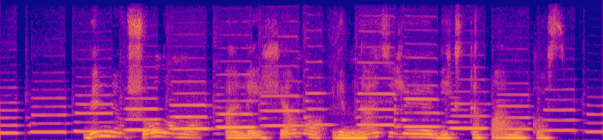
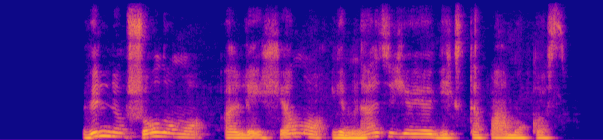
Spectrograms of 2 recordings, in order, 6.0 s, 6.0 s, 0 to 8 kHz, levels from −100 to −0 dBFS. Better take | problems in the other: second | background sound (Wind instrument, woodwind instrument); 4 dB below the speech

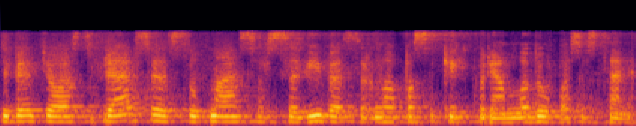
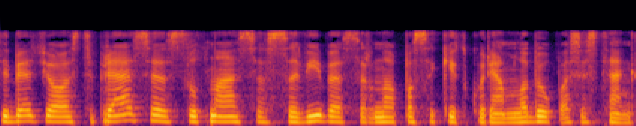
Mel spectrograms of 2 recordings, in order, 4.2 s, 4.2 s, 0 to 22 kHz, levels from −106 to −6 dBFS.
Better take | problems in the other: second | noise reduction (neural separator model SepFormer DNS4)

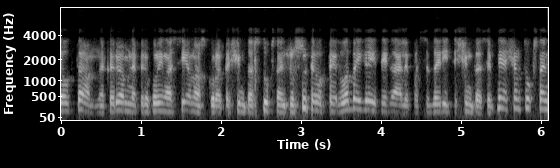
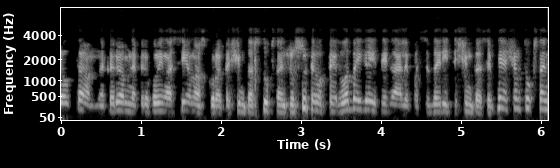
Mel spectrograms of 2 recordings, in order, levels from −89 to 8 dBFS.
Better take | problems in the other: first | noise reduction (classical method Wiener filter)

